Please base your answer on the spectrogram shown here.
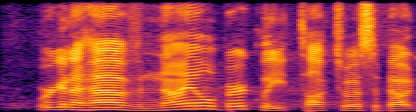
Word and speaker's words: Niall: It's pronounced Niall. It's a cool name. We're going to have Niall Burkley talk to us about user-centered API versioning.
